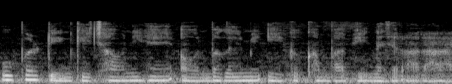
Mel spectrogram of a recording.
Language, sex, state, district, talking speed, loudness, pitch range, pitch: Hindi, female, Uttar Pradesh, Lalitpur, 200 wpm, -17 LUFS, 165-180 Hz, 175 Hz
